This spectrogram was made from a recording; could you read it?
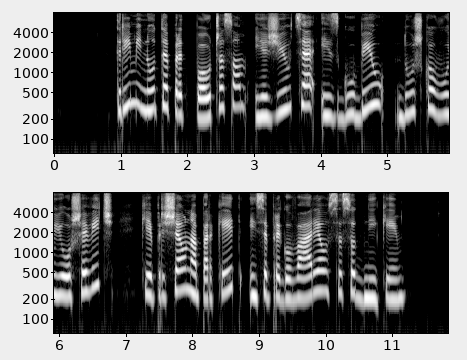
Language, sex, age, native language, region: Slovenian, female, 30-49, Slovenian, Central Slovenia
